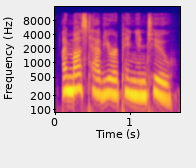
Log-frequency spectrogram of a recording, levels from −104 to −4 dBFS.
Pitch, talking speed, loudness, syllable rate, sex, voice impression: 220 Hz, 215 wpm, -14 LUFS, 5.6 syllables/s, female, feminine, slightly adult-like, cute, slightly refreshing, slightly sweet, slightly kind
